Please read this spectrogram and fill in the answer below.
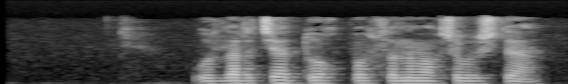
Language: Uzbek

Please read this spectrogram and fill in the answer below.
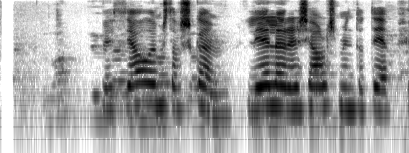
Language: Icelandic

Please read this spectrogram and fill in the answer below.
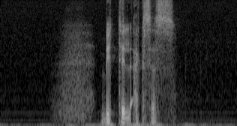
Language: Norwegian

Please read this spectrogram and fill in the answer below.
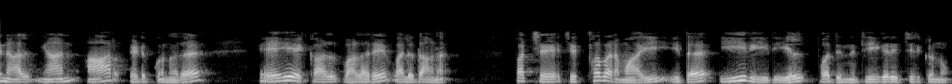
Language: Malayalam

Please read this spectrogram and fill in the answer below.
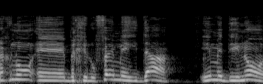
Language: Hebrew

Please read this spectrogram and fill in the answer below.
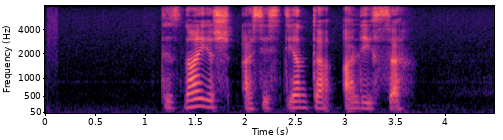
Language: Russian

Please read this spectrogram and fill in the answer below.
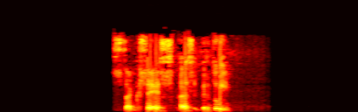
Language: Catalan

